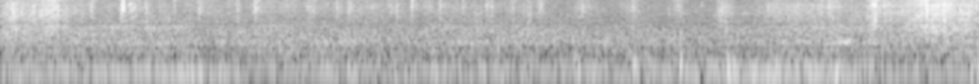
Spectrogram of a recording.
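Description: Faint hoofbeats of a ridden horse walking on grass: soft, irregular thuds with a few light clicks, over a low steady rumble.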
